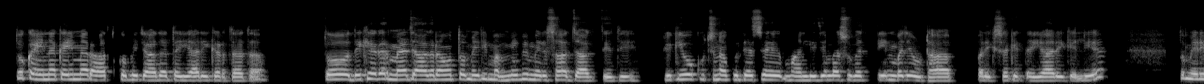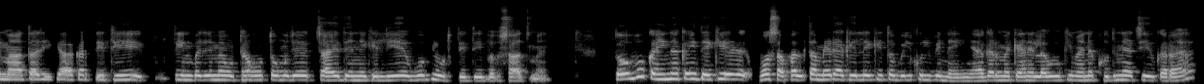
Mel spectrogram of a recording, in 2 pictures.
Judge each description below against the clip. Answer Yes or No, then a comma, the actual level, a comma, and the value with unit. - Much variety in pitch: No, average, 2.8 semitones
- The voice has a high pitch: Yes, high, 205 Hz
